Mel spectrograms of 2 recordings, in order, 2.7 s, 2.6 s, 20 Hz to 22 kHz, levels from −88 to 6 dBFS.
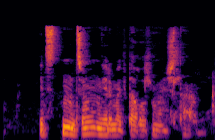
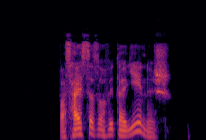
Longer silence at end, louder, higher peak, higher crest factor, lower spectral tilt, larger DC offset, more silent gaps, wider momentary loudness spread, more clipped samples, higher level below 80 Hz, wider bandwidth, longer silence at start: second, 0 s vs 0.5 s; first, -22 LUFS vs -32 LUFS; first, -2 dBFS vs -10 dBFS; about the same, 22 dB vs 24 dB; about the same, -2.5 dB/octave vs -3 dB/octave; neither; neither; about the same, 11 LU vs 9 LU; neither; about the same, -70 dBFS vs -70 dBFS; first, 11.5 kHz vs 10 kHz; second, 0.5 s vs 0.75 s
